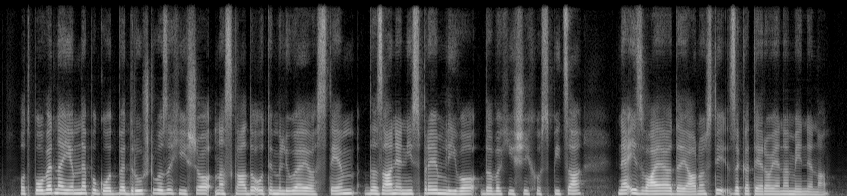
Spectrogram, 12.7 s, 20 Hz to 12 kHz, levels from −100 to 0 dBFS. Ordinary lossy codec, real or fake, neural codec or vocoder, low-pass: none; fake; codec, 24 kHz, 1.2 kbps, DualCodec; none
